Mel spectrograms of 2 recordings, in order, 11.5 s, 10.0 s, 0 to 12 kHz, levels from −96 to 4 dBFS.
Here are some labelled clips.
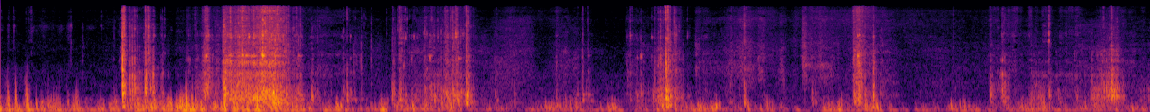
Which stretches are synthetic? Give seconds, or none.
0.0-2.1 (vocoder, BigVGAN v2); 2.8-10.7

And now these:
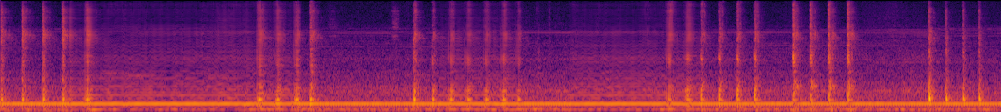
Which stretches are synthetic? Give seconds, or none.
0.7-3.0 (vocoder, BigVGAN v2); 4.4-5.2; 5.7-7.0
